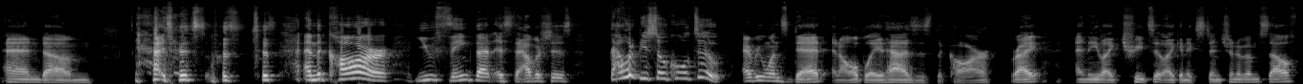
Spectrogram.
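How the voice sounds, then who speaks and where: A man's voice: medium pitch, big pitch swings, measured pace, a bit bright. A man in a casual film discussion, joking and riffing on scenes.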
